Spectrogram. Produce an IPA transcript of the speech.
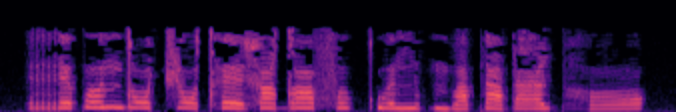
rɛ˩˥pʌ˩˥ndɔ˦˨ t͡ʃɔ˦˨tʰɛ˦˨xi˦˨ dˤɯ˦˨fə˦˨kʷʼɛ˦˨ ŋɪ˦˨pmba˩˥pɾa˦˨pʕi˦˨p hɔ˩˥

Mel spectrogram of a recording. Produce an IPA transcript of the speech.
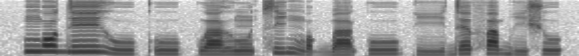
ŋɔ˦ deː˦ɣuː˨kʼuː˨ kʷa˨ ɣũ˨t͡si˦ ŋɔ˨ɡ͡ba˨kuː˦ kiː˨ dɛ˦fa˦bi˨ʃu˦

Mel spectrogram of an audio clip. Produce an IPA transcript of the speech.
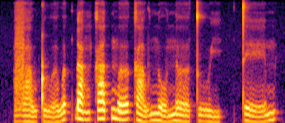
va˨˩wʈu˨˩˨ə̯ wə˦˥k̚ɗa˧ŋ ka˦˥t̚məː˧˥ka˨˩˦w no˨˩˨nəː˨˩t̪u˨˩j | t̪e˨˩˦m

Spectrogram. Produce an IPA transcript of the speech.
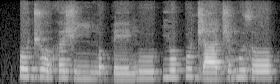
k͡po˦d͡ʒo˦˨hə˧ ʃiː˨ŋo˨k͡peː˨ŋu˦ | jo˧k͡pu˦d͡ʒaː˨ t͡ʃə˧mu˦so˦

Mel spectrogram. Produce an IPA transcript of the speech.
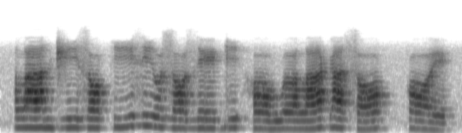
lˠand͡ʒi zɔkizio̯ zɔzeɡi hɔwɤ lˠaɡa sɔkːɔe̯

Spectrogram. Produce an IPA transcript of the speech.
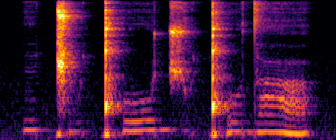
iɡ͡ǁoǃʰo d͡ʒṳǃʼoda

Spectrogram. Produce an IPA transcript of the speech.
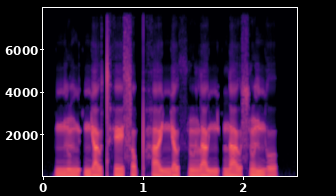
ɲũ˨ŋɪ˦ʔɲa˨ʊ̯tʰe˦˨ɪ̯ sɔ˦˨pʰa˨ɪ̯ɲa˦˨ʊ̯ θũ˨la˦˨ʊ̯ ɲɪ˦ʔna˨ʊ̯ sʰũ˦ɲo˨

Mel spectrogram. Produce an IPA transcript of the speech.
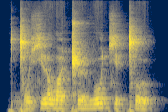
ɡ͡ǀɔɕi lˠɛǁøvo t͡ɕɛǀʰʊ

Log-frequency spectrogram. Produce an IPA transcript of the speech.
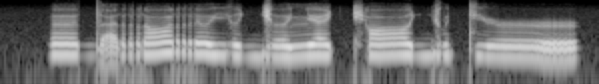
ɜd̪a̰rɒrə jəɟəlʲa cʰɒ ɟutʲə˞

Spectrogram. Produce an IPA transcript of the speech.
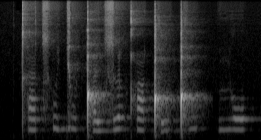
kʰæ˧t͡sʰɯ˦ɟɯː˦˨ ǃʼæ˨ʎzɯ˧ʎ qʰø˨ǃʼɯː˨ɡ͡ǃɯ˦ | ʎo˧

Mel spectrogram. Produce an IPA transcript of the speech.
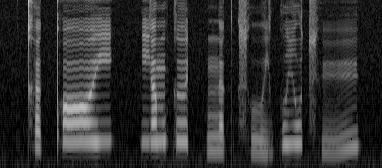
kʰɐ˧k̚pʰɔː˥j | jɐ˥mkɵ˥t̚ | n̪ɐ˨k̚t͡sʰuː˨˩j kʷiː˥wt͡sʰyː˨˥

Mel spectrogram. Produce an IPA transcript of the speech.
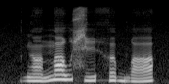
ɡã˨˩n̪a˦w ɕi˧hə˦ bwa˨˦

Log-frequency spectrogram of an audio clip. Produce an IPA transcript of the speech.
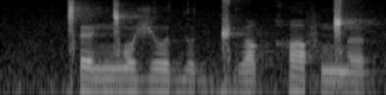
ǀɛŋ͡ǀɔʒɤdod ɡ͡ǁuɐ̯ qʰafŋ͡ǁɐ

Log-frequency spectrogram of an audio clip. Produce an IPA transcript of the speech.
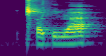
ǁʰʌfʲũnɭa

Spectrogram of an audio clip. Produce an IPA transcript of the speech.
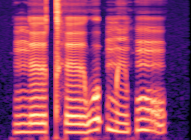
ŋe˨ɪ̯tʰe˨ɪ̯ wʊ˦ʔmĩ˨pũ˦˨

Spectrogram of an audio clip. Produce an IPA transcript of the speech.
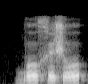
boxøʃo

